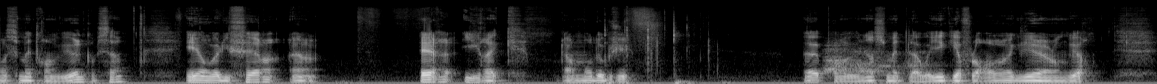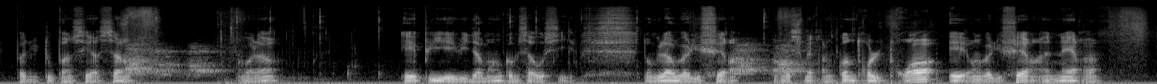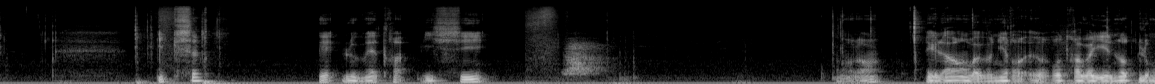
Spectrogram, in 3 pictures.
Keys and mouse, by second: 0.2 KP_1, 6.1 r, 13.2-14.8 middle drag, 15.4-16.7 middle drag, 17.0-17.7 shift+middle drag, 18.0-19.2 middle drag, 19.9 ctrl+KP_3, 24.5 r, 31.9-32.9 middle drag, 34.2 KP_1.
